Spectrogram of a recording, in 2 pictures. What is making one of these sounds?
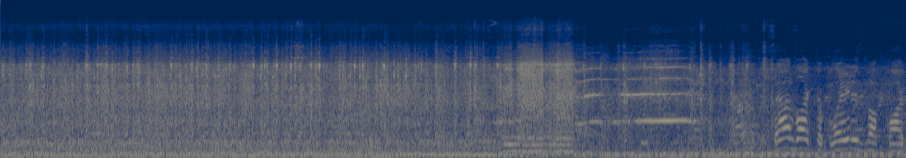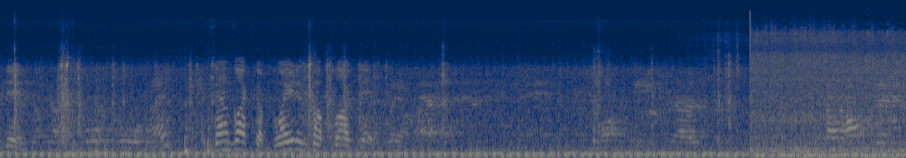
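A race car engine rumbles loudly up close.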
